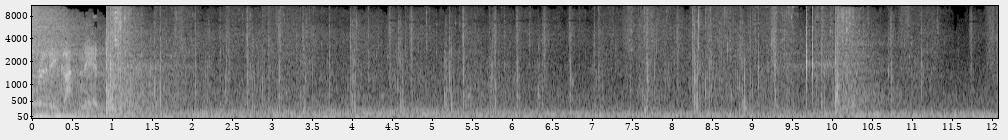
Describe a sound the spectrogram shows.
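Soft footsteps patter quickly on a hard floor.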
